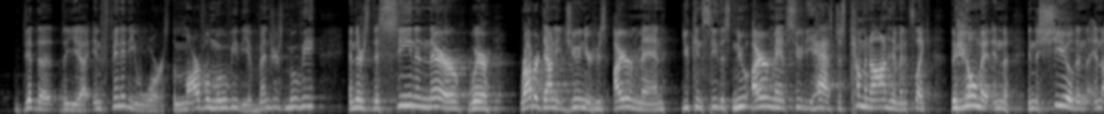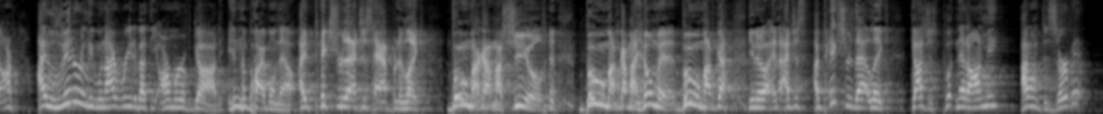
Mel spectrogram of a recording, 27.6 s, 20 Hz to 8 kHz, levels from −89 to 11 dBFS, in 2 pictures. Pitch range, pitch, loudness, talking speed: 180-230 Hz, 205 Hz, -22 LUFS, 230 wpm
